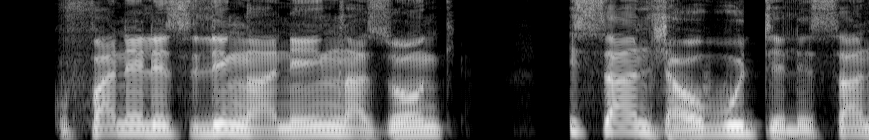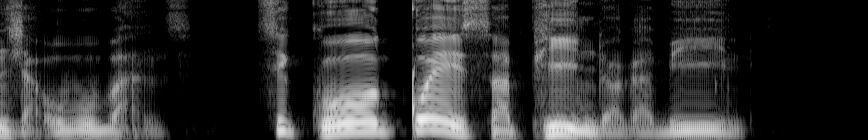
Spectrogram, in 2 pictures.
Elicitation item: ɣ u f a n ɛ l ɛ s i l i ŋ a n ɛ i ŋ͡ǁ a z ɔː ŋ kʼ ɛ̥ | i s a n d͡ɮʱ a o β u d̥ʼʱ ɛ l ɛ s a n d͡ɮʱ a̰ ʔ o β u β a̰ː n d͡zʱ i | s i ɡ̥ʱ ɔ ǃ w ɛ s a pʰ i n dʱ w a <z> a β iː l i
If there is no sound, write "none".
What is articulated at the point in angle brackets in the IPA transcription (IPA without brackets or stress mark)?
ɣ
